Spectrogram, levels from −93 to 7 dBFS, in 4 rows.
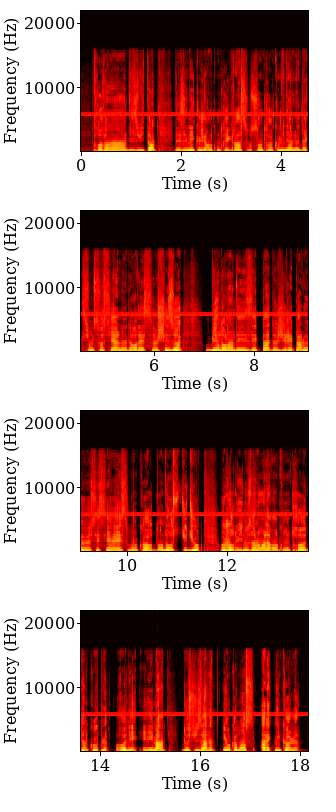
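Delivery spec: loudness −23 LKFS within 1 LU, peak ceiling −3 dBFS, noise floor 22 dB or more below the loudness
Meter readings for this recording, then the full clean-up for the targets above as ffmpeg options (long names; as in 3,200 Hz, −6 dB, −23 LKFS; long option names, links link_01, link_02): interfering tone 5,900 Hz; level of the tone −52 dBFS; integrated loudness −28.0 LKFS; sample peak −13.0 dBFS; target loudness −23.0 LKFS
→ -af "bandreject=frequency=5900:width=30"
-af "volume=5dB"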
